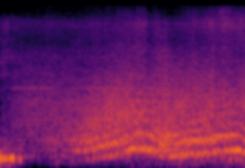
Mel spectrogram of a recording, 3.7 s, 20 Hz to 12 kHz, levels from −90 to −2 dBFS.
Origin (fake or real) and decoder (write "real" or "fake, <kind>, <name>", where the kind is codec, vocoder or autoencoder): fake, vocoder, Vocos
